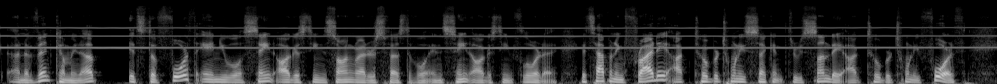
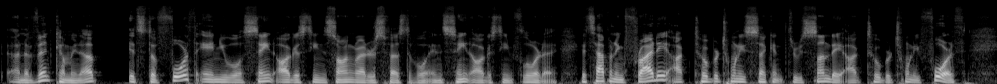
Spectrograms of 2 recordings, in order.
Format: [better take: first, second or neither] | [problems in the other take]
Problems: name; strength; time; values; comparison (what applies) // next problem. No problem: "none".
second | high-pitched whine; loud; throughout; 2 kHz, 9 dB below the speech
